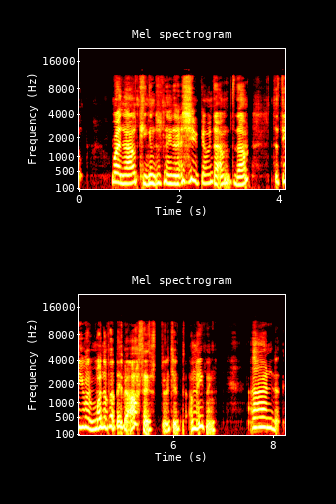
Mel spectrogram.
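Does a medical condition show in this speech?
Yes: cerebral palsy.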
